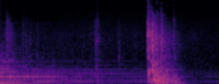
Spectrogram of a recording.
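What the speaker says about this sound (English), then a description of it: "Close the door." A door closing in a room in a classic Western TV drama, one solid close thunk after a quiet stretch, with faint room tone around it.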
